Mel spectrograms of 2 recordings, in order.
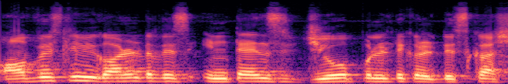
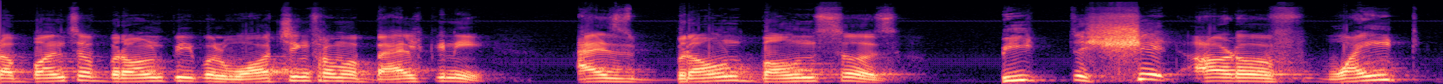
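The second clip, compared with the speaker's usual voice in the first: ordinary talk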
